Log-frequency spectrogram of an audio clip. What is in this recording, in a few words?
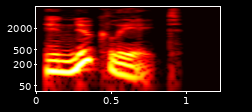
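"enucleate", English, British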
